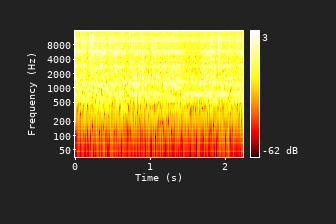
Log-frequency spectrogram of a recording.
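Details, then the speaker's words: Mitsubishi HS-U760 S-VHS VCR that came in dead with a blown DC fuse: a thin, wavering motor whir with light ticking as the worn loading belt slips, unable to supply torque. It drags the motor down, blowing the fuse; the belts need replacing. "the belt is worn out and it's not able to uh it's not able to supply any torque and it's just drags it down and and causes the uh causes the fuse to blow"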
